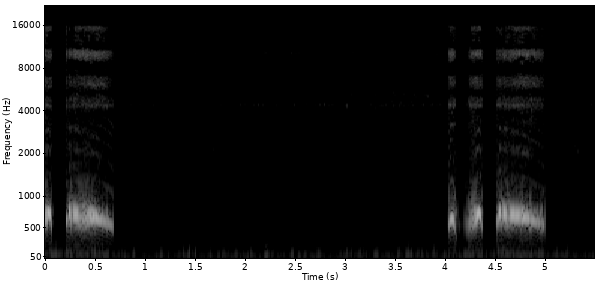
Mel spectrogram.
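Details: Spotted dove calling, a recording used as a lure said to bring doves in fast in any forest: a long low falling coo, a pause, then two short hooting notes followed by a drawn-out mellow coo.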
